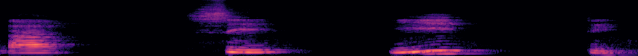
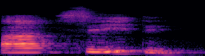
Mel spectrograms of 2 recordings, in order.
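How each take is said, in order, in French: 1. Le mot est prononcé lentement, voyelles étirées. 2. Le mot est prononcé à vitesse normale. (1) "si on prend le ralenti" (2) "On dit"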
